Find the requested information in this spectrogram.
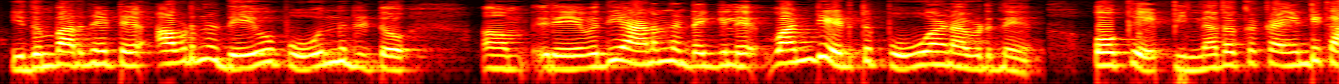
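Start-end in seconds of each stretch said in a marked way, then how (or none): none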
